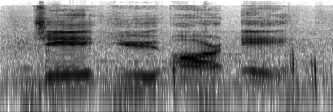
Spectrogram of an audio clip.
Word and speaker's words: Jura: J-U-R-A. Jura. Same as the island.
